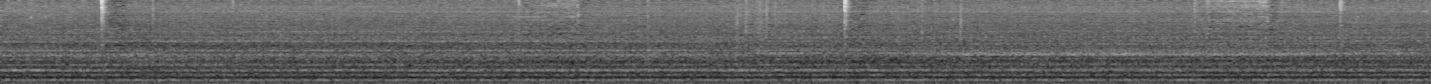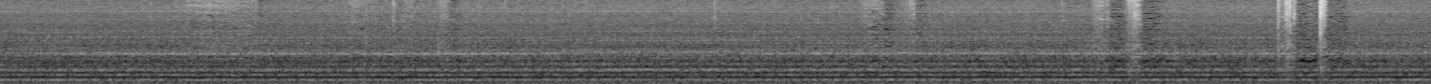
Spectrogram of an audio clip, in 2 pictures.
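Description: A metal tool clanks against a metal pipe now and then.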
